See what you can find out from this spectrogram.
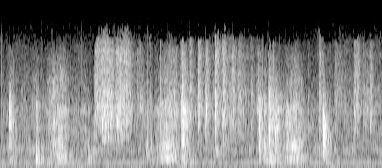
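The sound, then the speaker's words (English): Two people busily rummage through the drawers of a desk, one taking the left drawers and the other the right: wooden sliding and scraping, papers rustling, and irregular knocks and clatters of objects shifted about, moderately loud throughout with no talking. “Yeah, I think we better get going through these drawers in the desk, though.”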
